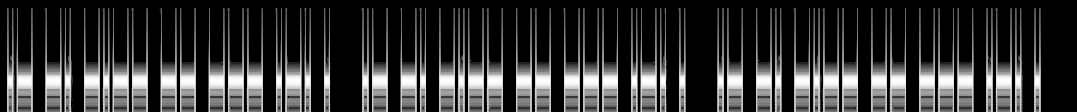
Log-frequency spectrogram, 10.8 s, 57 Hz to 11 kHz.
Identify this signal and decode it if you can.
Morse code, heard as a keyed tone, about 25 wpm, 250 Hz. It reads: ANYMORE ANYMORE ANYMORE
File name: morse-training-25WPM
